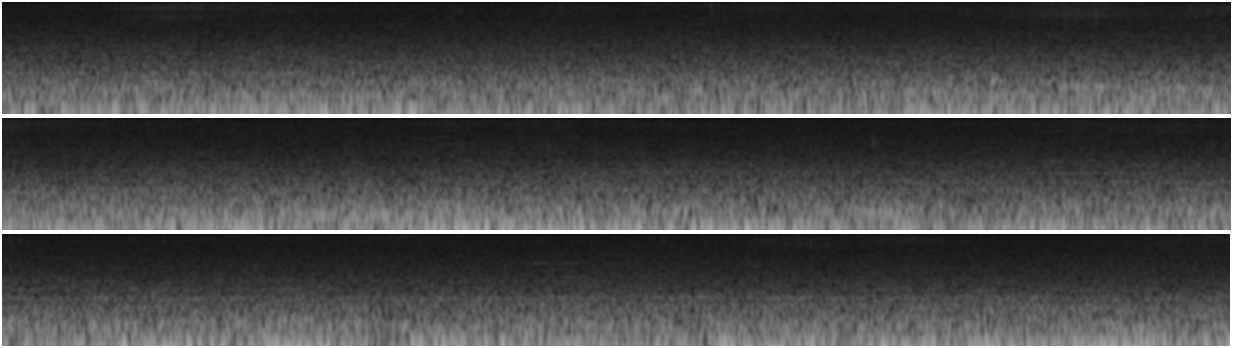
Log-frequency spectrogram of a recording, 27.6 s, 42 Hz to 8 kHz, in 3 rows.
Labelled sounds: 22.3	22.8	killer whale, 1.0 to 3.0 kHz

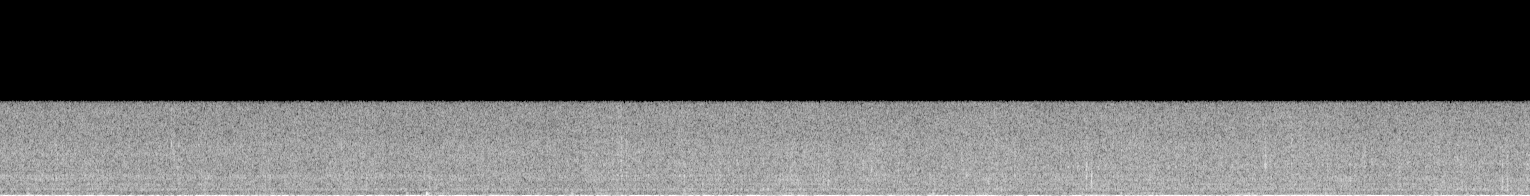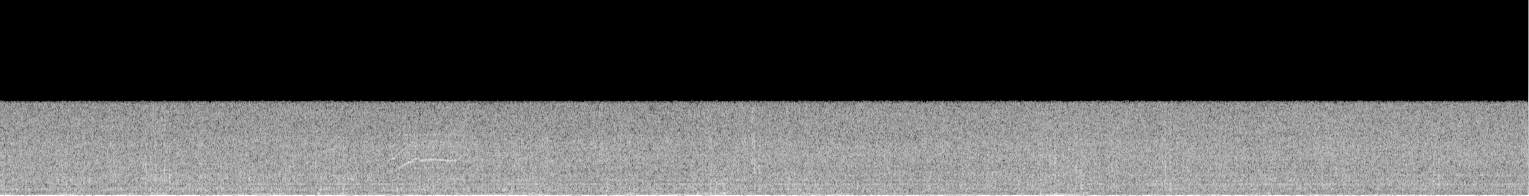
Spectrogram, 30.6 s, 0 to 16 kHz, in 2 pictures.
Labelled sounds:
19.2	19.9	killer whale, 2.3 to 3.6 kHz

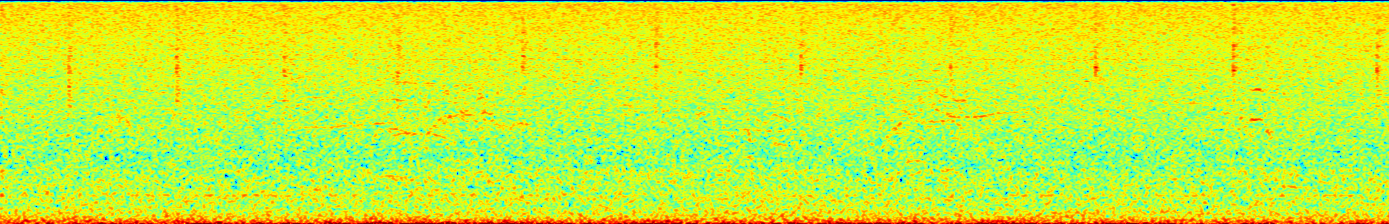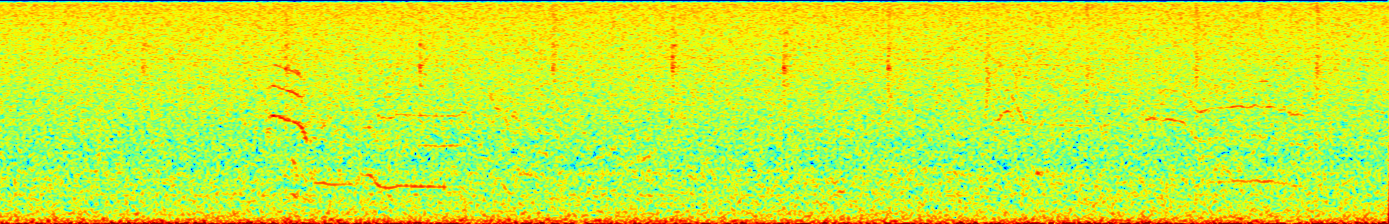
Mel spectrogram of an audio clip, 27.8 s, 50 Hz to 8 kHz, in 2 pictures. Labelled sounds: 16.6	17.1	killer whale, Bigg's (transient), 1.1 to 3.3 kHz
25.5	25.8	killer whale, Bigg's (transient), 1.5 to 1.6 kHz
26.7	27.0	killer whale, Bigg's (transient), 1.6 to 1.8 kHz

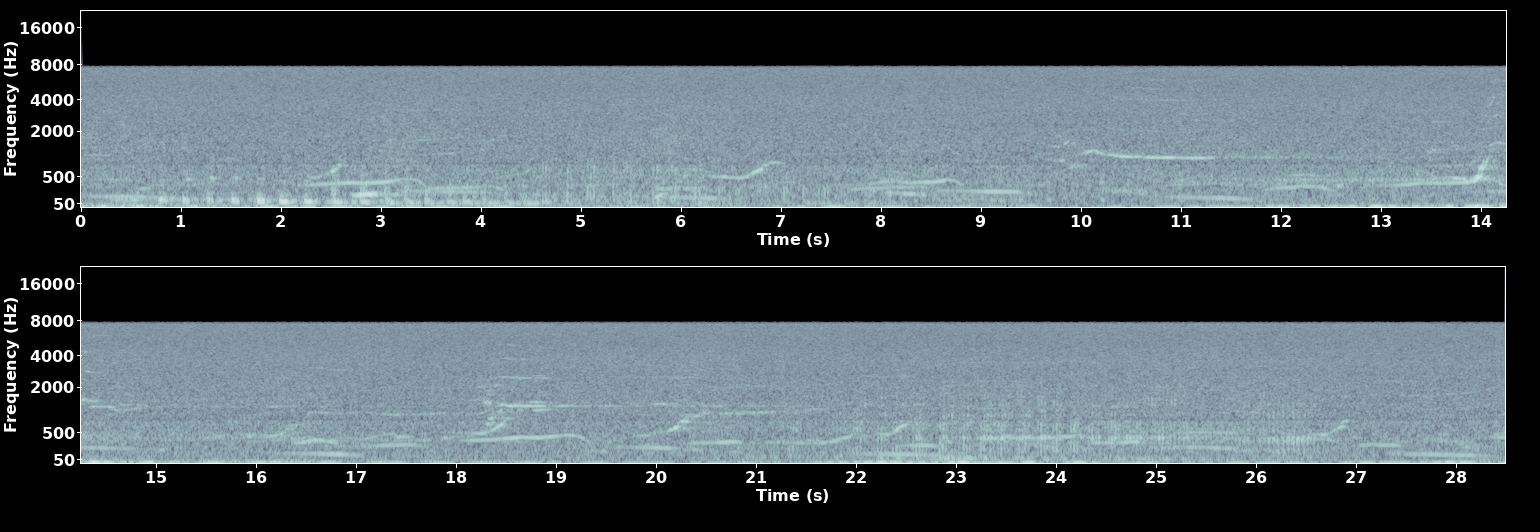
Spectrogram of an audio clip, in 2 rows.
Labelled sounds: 10.0	11.3	humpback whale, 0.93 to 1.3 kHz
14.1	14.7	humpback whale, 1.1 to 1.6 kHz
18.4	19.0	humpback whale, 1.1 to 2.6 kHz
20.2	21.2	humpback whale, 0.80 to 1.1 kHz

